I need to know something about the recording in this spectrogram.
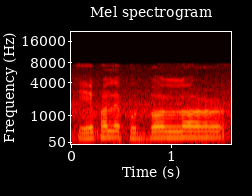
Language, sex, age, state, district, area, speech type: Assamese, male, 60+, Assam, Tinsukia, rural, spontaneous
